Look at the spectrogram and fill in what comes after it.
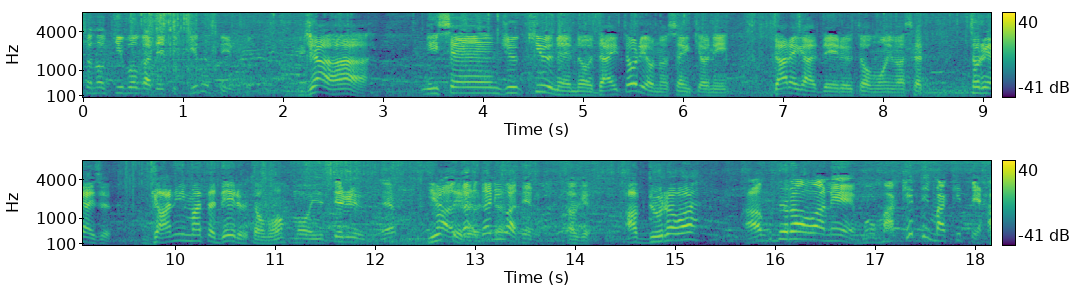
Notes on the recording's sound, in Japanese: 外で録音しましたので、バックグラウンドはちょっとうるさくて、申し訳ありません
